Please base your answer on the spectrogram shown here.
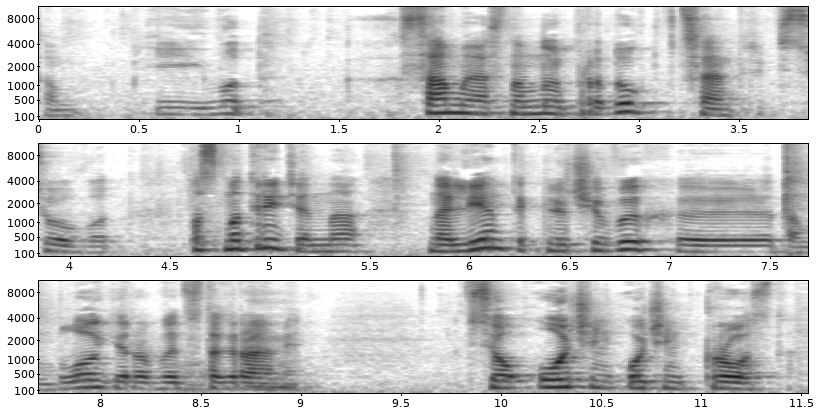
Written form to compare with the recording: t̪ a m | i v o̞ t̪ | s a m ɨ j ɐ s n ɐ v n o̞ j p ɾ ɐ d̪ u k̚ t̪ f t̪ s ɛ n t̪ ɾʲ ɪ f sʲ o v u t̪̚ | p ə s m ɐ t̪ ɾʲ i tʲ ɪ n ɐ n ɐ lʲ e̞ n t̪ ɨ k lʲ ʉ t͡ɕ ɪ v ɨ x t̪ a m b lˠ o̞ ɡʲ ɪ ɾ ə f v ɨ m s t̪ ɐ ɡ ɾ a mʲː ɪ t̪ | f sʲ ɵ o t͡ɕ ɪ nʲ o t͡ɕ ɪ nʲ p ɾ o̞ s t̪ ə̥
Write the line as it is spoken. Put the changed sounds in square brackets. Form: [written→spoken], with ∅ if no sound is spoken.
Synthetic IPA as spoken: t̪ a m | i v o̞ t̪ | s a m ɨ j ɐ s n ɐ v n o̞ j p ɾ ɐ d̪ u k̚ t̪ f t̪ s ɛ n t̪ ɾʲ ɪ f sʲ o v [u→o] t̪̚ | p ə s m ɐ t̪ ɾʲ i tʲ ɪ n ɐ n ɐ lʲ e̞ n t̪ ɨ k lʲ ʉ t͡ɕ ɪ v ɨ x t̪ a m b lˠ o̞ ɡʲ ɪ ɾ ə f v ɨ [m→n] s t̪ ɐ ɡ ɾ a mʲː ɪ [t̪→∅] | f sʲ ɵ o t͡ɕ ɪ nʲ o t͡ɕ ɪ nʲ p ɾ o̞ s t̪ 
